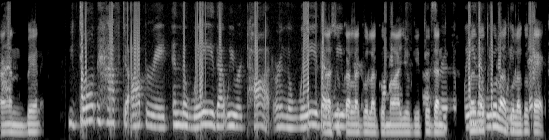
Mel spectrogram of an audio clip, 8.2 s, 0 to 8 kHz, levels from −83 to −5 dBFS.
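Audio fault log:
throughout: integer overflow. Loud speech peaks driven about 4 dB past the limit wrap to the opposite sign, giving sharp cracks on a small fraction of samples, harsher than clipping's flattened tops.
0.00–0.46 s, 1.01–1.06 s, 5.18–5.45 s, 5.62–6.99 s, 7.41–8.24 s: speech suppressed in double talk. The speech dips by up to roughly 40 dB, likely from an echo canceller ducking during crosstalk.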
